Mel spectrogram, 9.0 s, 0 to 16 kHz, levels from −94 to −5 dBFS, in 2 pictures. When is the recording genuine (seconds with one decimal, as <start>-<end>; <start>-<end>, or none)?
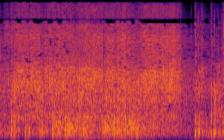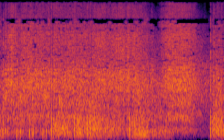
0.0-1.4; 2.0-9.0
